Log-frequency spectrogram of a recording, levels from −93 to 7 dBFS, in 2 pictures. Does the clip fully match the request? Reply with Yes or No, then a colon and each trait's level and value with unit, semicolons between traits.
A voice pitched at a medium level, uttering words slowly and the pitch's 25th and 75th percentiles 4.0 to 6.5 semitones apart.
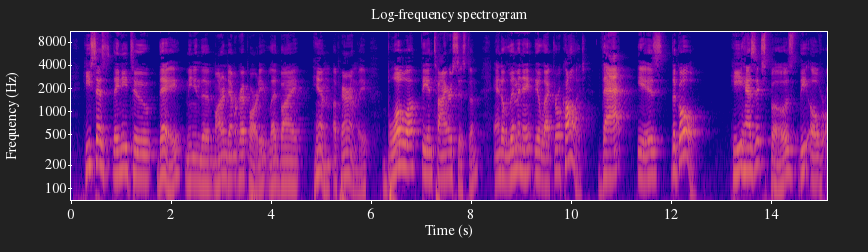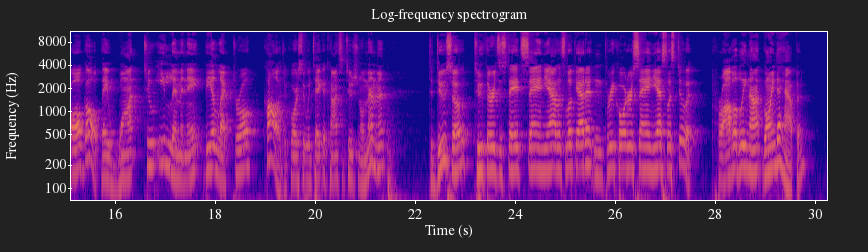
No: medium, 160 Hz; average, 150 wpm; average, 5.1 semitones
